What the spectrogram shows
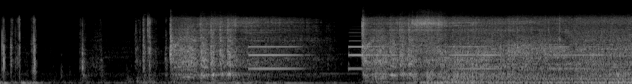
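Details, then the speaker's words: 2007 Ford E250 van, 4.6L V8 automatic, 122,536 km, broken A/C pump with belt removed, possibly sat about a year: door chime, short crank, then clean firing to a quiet, even idle with no knocks; earlier roughness has cleared. "Runs pretty good, nice and quiet. It actually runs better. It had a little bit of roughness to it when we got it, but I don't think it'd been running a year, so it seems to have cleared itself up."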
